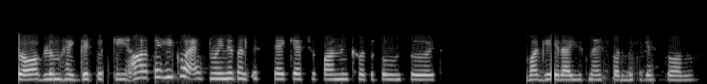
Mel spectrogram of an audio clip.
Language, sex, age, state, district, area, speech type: Kashmiri, female, 18-30, Jammu and Kashmir, Bandipora, rural, conversation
